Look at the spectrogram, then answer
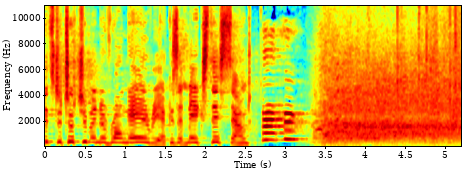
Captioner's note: Sarah mimics horn honking; crowd laughs; crowd applauds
